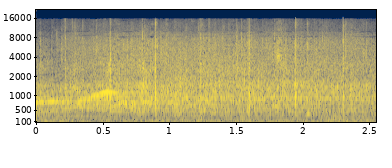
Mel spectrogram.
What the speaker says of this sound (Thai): ปรบมือให้กับท่านประธานของเราครับ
